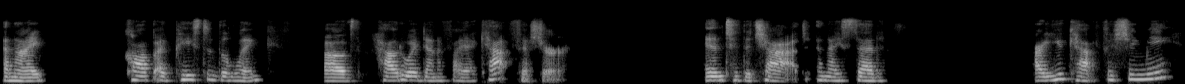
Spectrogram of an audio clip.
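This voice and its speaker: A middle-aged woman talking to camera in a casual vlog, halting, with many fillers and restarts. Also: on the low side, fairly even intonation, a bit bright. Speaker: vlogger.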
